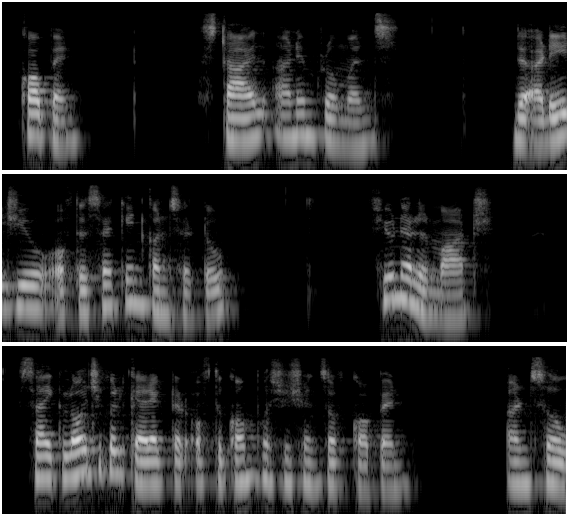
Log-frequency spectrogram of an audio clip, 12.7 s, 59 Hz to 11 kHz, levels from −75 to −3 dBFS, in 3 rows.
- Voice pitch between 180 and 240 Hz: No, medium, 155 Hz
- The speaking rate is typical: No, slow, 95 wpm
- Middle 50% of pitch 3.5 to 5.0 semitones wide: No, average, 2.9 semitones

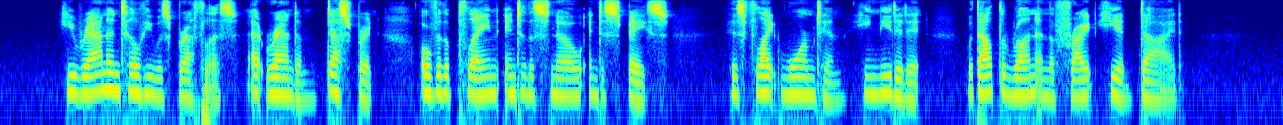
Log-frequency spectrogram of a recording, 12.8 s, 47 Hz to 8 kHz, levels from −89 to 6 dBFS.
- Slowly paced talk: No, average, 155 wpm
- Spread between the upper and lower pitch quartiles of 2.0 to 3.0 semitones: Yes, narrow, 2.4 semitones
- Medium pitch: Yes, medium, 170 Hz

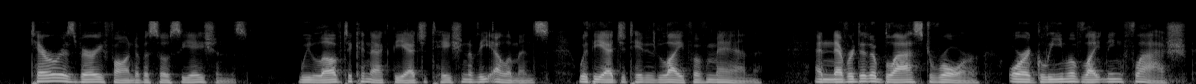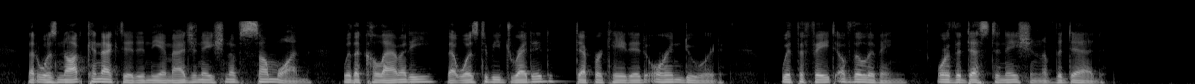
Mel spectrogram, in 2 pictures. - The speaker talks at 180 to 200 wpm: No, average, 165 wpm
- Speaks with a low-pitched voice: Yes, low, 105 Hz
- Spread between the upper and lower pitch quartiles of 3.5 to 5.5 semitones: No, average, 3.1 semitones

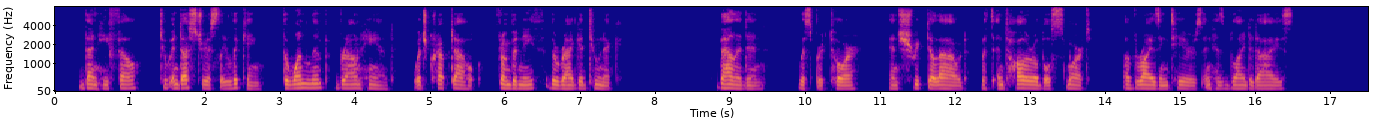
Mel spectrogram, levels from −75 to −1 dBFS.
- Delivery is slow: Yes, slow, 125 wpm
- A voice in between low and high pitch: No, low, 125 Hz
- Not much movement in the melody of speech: Yes, narrow, 2.2 semitones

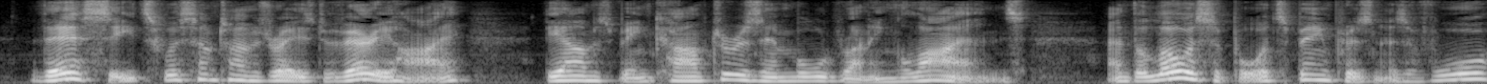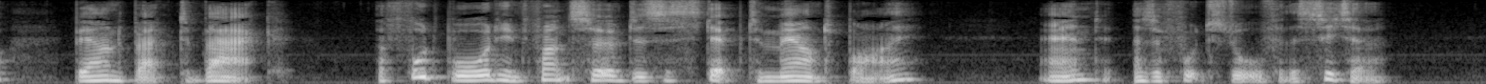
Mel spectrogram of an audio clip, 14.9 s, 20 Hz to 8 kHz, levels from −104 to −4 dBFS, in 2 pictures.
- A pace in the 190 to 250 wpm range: Yes, average, 200 wpm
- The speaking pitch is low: No, medium, 155 Hz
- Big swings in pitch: No, average, 3.8 semitones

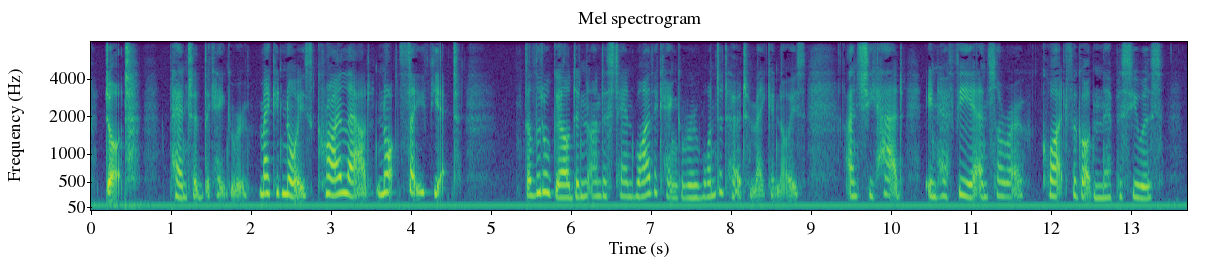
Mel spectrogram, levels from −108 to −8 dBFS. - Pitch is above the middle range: Yes, very high, 250 Hz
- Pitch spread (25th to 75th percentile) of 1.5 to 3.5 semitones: No, average, 4.3 semitones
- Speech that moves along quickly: No, average, 165 wpm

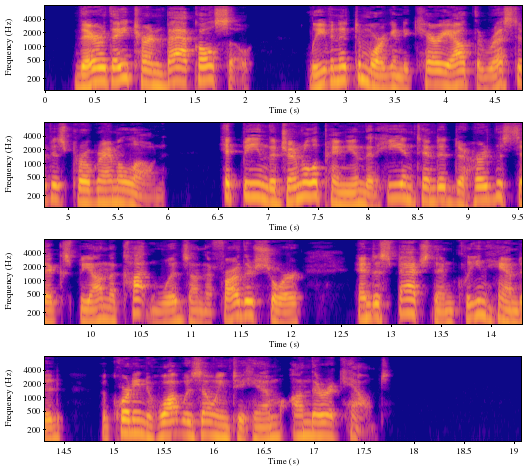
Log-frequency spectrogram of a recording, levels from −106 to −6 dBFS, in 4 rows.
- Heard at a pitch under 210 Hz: Yes, medium, 140 Hz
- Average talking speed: Yes, average, 165 wpm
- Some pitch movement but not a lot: No, wide, 6.0 semitones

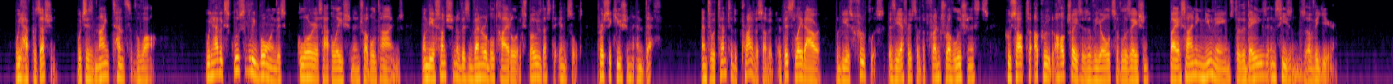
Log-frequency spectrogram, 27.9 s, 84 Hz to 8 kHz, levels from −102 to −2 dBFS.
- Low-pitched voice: Yes, low, 110 Hz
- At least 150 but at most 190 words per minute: Yes, average, 170 wpm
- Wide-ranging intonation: No, average, 3.2 semitones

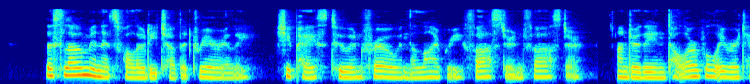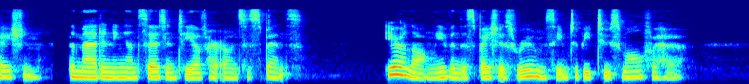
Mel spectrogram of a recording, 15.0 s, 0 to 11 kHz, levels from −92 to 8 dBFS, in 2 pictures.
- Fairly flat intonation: Yes, narrow, 2.2 semitones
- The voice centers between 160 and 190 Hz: Yes, medium, 185 Hz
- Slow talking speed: No, average, 170 wpm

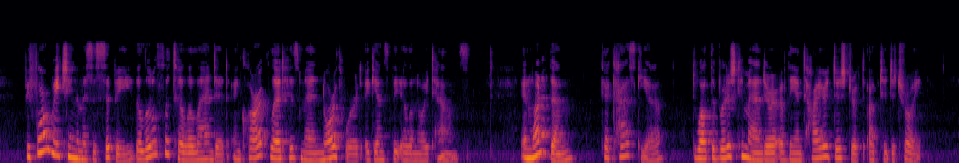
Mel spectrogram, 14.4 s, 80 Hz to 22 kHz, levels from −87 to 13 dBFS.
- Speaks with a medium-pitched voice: No, high, 205 Hz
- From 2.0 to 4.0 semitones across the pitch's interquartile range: No, average, 5.1 semitones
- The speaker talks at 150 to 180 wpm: No, average, 140 wpm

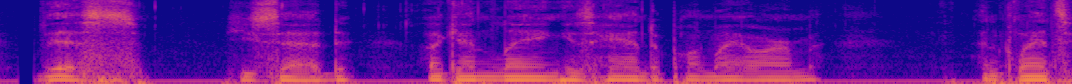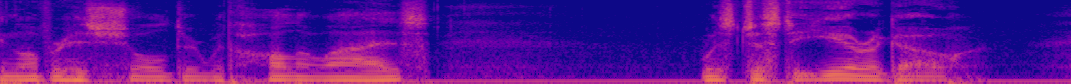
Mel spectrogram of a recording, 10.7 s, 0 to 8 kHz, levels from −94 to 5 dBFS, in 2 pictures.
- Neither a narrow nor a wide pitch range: No, narrow, 1.7 semitones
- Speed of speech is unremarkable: No, slow, 130 wpm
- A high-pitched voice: No, very low, 95 Hz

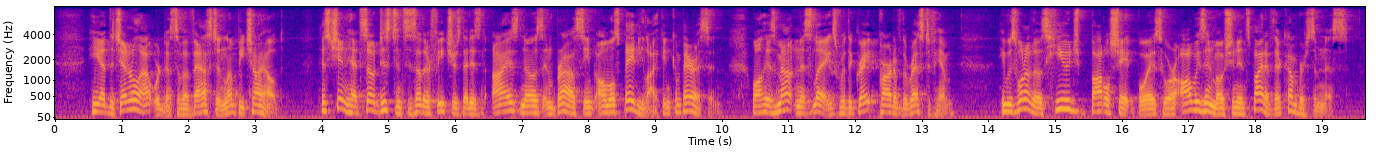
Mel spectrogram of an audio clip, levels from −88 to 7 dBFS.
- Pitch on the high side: No, low, 135 Hz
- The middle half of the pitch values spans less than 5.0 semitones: No, wide, 5.5 semitones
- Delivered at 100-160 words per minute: No, average, 190 wpm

